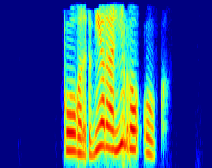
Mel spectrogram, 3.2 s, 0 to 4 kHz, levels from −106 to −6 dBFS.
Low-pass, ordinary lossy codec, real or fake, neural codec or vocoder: 3.6 kHz; MP3, 32 kbps; fake; autoencoder, 44.1 kHz, a latent of 192 numbers a frame, MeloTTS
